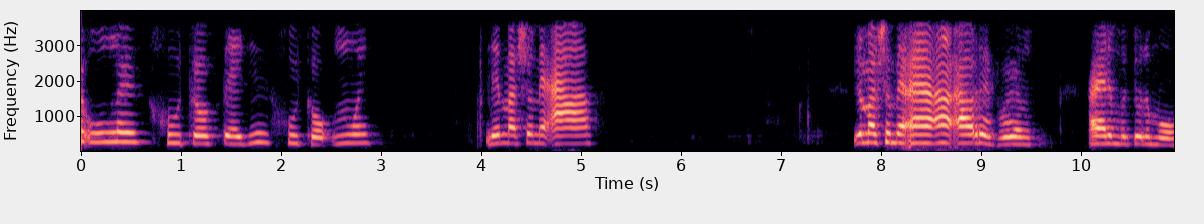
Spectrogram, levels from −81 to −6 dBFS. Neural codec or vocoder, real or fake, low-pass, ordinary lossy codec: codec, 16 kHz, 1 kbps, X-Codec, WavLM features, trained on Multilingual LibriSpeech; fake; 3.6 kHz; none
